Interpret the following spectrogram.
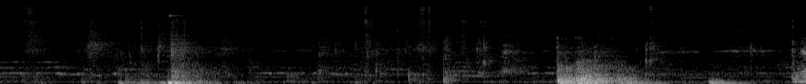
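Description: Dull thuds and knocks of a steel front spindle being carried in and offered up to the car's strut and lower control arm. A small thump comes early, and two heavier thuds follow in the last third, each dying away over about a second.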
